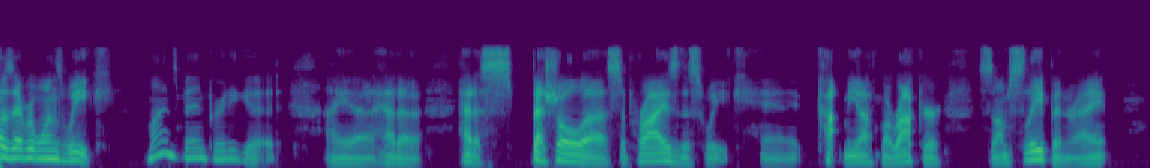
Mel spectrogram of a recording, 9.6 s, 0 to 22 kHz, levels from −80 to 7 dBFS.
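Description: No faults are present in this speech, which comes through a working Speex path with nothing above about 7.7 kHz.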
